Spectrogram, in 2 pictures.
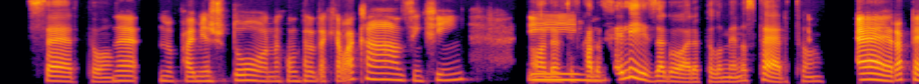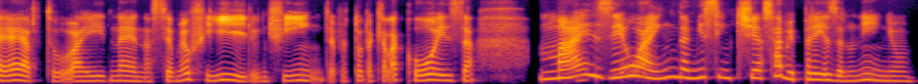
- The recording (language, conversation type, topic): Portuguese, podcast, Como foi sair da casa dos seus pais pela primeira vez?
- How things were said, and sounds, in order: tapping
